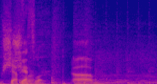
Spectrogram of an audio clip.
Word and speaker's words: Scheffler: Scott, how do you pronounce his last name? Scheffler.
